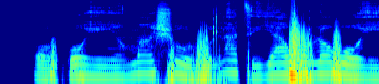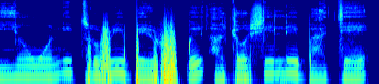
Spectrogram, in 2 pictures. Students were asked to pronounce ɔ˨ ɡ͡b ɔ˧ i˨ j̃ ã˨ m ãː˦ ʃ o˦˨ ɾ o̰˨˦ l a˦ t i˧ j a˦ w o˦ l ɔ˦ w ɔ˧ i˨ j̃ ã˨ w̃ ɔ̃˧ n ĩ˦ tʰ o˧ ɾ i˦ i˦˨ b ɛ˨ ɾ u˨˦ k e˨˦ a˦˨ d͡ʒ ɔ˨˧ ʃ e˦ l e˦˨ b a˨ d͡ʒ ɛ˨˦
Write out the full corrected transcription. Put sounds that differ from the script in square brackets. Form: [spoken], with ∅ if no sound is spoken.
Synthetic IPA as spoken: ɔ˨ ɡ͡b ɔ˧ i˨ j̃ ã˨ m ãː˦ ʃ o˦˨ ɾ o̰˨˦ l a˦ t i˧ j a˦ w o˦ l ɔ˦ w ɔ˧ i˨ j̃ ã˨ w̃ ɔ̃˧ n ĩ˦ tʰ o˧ ɾ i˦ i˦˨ b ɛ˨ ɾ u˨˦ [k͡p] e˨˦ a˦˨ d͡ʒ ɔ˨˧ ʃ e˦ l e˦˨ b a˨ d͡ʒ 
